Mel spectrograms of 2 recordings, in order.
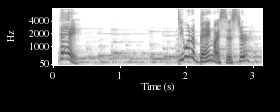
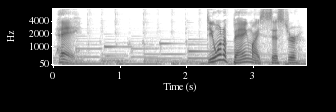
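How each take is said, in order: First: The question is said in a warm, inviting tone. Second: The question is said in a harsh tone. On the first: "It's going to sound like an invitation" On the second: "when I say it, it sounds harsh"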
